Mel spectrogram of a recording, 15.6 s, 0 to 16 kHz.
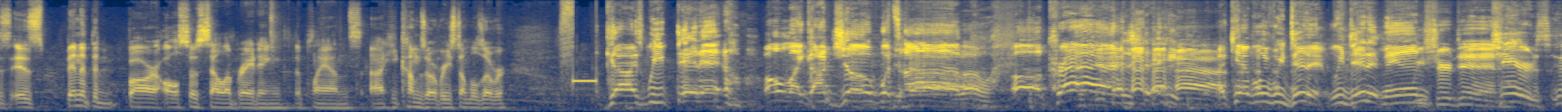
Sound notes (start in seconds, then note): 5.7 beep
